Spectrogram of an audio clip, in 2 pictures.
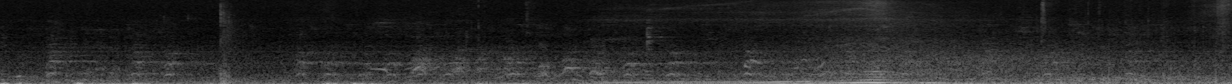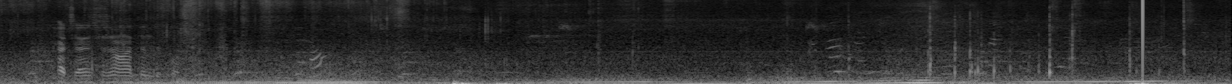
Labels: Are the people in a library?
no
